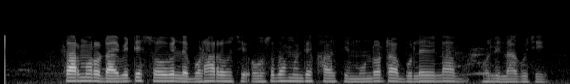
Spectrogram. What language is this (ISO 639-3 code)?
ori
